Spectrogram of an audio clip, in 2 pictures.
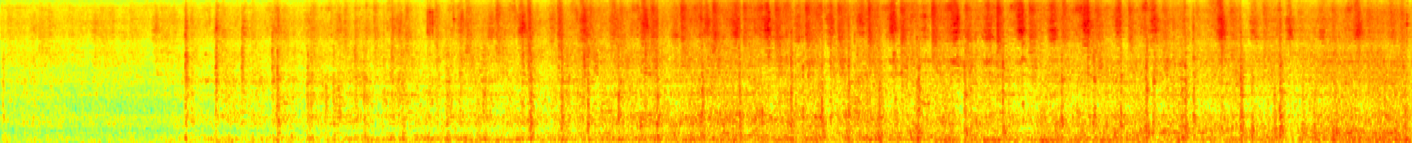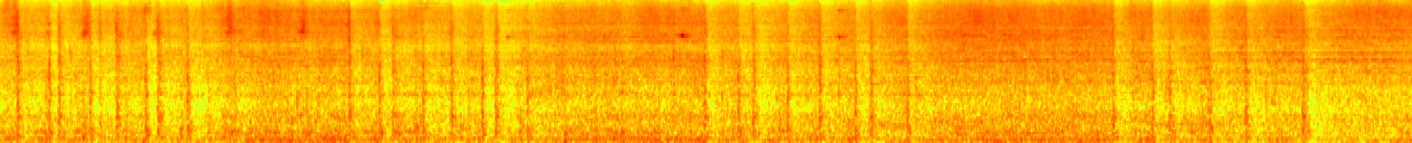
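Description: Steam-hauled passenger train running past at close range, its carriage wheels clicking over the rail joints among a steady rumble. The sound builds over the first few seconds, then stays loud.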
